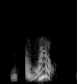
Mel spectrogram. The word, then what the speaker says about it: whippoorwill: But they don't say it the way I pronounced it. They put the accent on the third syllable, and so it comes out whippoorwill, whippoorwill, whippoorwill.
